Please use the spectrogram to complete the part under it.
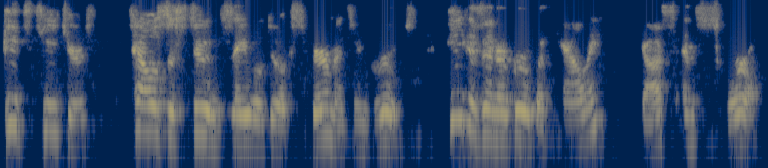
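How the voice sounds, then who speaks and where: A woman's voice: mid-range voice, expressive, measured pace, a bit bright, husky. A woman librarian reading a children's storybook aloud expressively, on dull lo-fi audio.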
